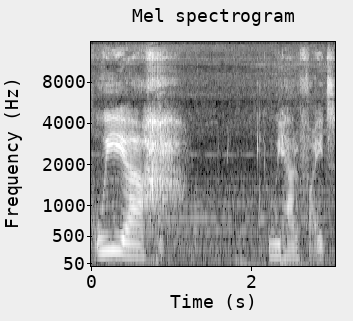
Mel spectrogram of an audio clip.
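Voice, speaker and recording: A woman's voice: lowish voice, animated, slow pace, darkish tone. An actress playing a worried, guilt-ridden female tinkerer in a video game, speaking in an earnest, wry, conversational way. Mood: anxious, pleading. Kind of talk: video game character acting. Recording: faint music behind the voice.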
